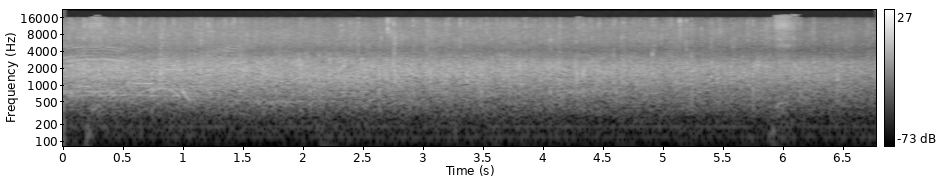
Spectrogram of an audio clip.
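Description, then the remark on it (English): An audience claps steadily and densely in praise of the Lord, a continuous wash of many hands that holds at an even loudness for several seconds before easing slightly toward the end, with no clear speech. “Come on, give the Lord a clap of praise.”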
